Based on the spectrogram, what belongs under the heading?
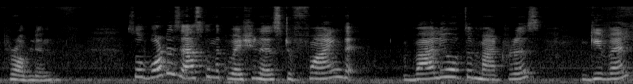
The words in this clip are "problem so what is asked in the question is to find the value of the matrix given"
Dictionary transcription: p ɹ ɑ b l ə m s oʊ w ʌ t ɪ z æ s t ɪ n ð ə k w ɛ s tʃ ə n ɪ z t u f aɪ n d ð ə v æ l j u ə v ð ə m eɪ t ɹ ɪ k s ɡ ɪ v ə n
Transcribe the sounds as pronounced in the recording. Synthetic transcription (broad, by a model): p ɹ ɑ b l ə m s oʊ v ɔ t ɪ z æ s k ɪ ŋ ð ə k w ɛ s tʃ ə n ɪ z t u f aɪ n d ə v æ l j u ə v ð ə m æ t ɹ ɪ s ɡ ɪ v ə n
